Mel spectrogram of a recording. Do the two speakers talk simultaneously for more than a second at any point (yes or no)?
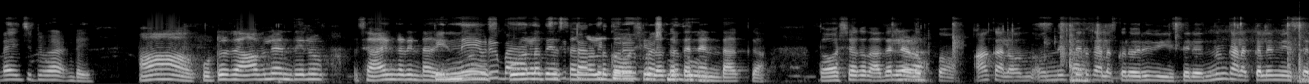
yes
